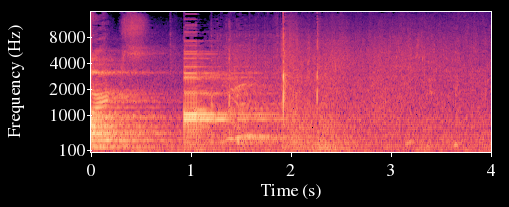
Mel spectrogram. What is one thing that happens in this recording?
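Swimmers dive and splash into the water.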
